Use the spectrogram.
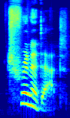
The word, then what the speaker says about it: Trinidad: Trinidad. So that's all short vowel sounds.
